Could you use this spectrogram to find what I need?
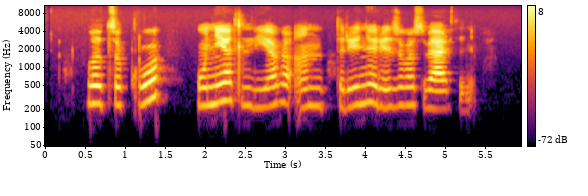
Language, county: Lithuanian, Vilnius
